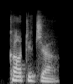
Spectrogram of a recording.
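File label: "cottager", Indian English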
